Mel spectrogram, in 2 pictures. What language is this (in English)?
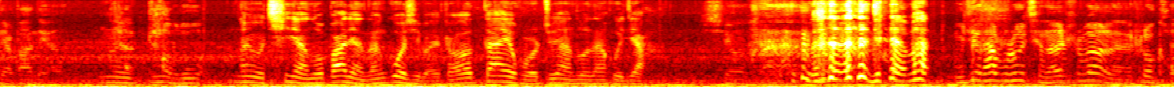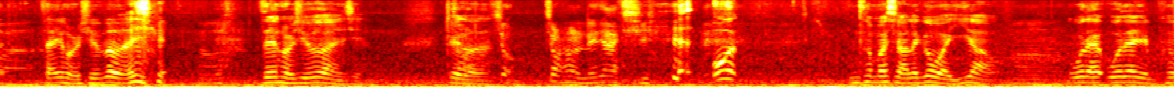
Chinese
